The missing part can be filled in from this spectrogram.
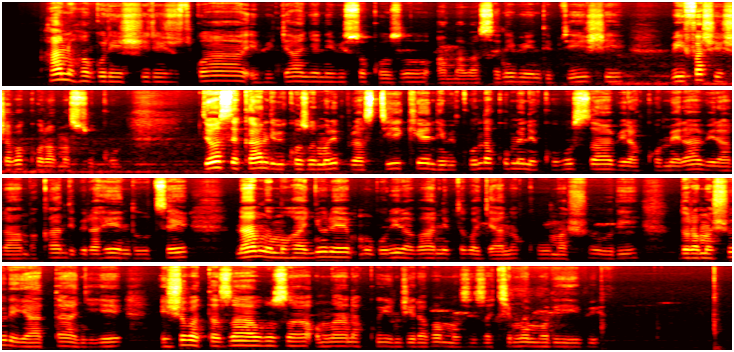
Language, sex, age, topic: Kinyarwanda, female, 36-49, education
